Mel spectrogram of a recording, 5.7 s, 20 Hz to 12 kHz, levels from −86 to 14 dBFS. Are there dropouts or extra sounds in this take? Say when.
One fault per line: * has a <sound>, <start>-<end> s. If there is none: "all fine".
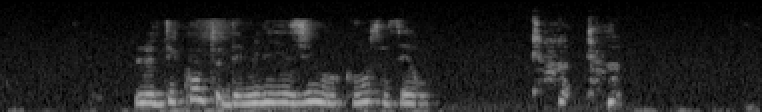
* has a cough, 4.0-4.7 s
